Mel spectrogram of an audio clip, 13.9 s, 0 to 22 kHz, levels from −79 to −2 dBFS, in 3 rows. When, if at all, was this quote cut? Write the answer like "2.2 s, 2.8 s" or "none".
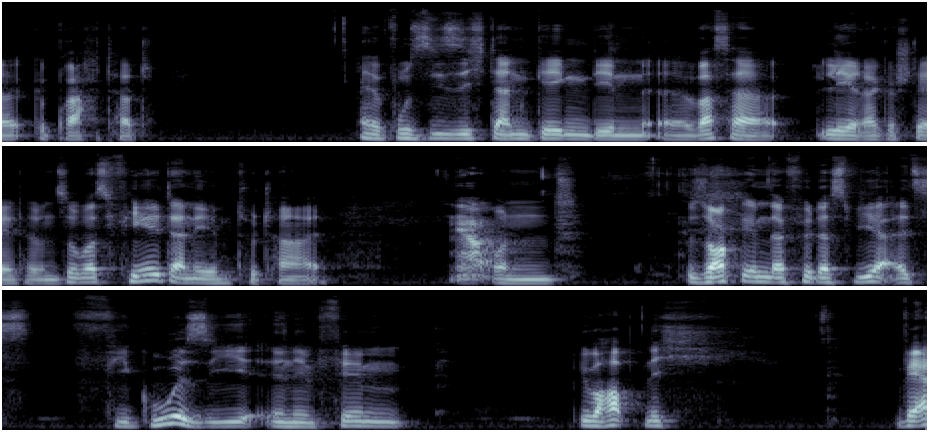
none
